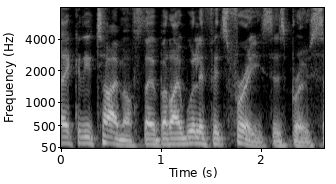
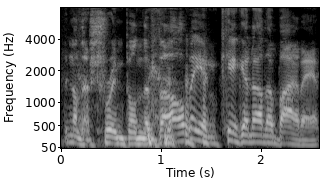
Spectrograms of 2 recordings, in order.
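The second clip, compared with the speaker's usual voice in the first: put-on Australian accent. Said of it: "It's okay, mate".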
